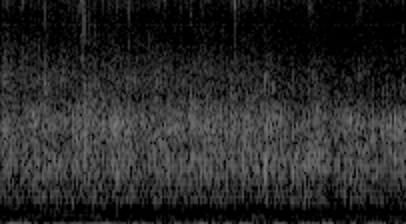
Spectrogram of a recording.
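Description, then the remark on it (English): A crowd applauds its volunteers steadily, a dense wash of clapping hands that stays at an even, fairly loud level for the whole stretch without any voices rising above it. “Let's give a round of applause, all our volunteers.”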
